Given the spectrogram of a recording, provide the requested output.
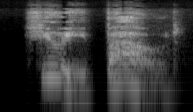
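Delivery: ordinary delivery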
